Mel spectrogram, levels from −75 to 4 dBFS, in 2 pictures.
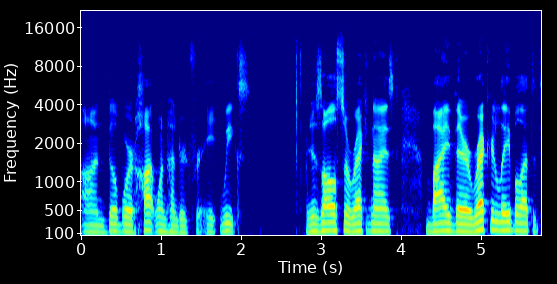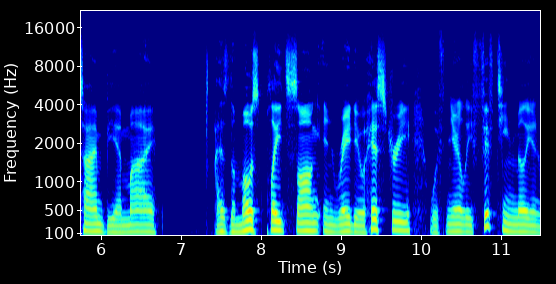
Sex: male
